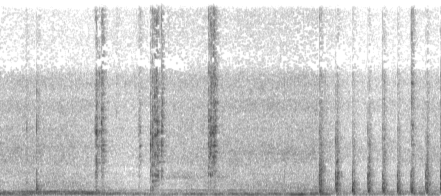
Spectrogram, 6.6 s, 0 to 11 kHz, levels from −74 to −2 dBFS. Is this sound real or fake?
real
